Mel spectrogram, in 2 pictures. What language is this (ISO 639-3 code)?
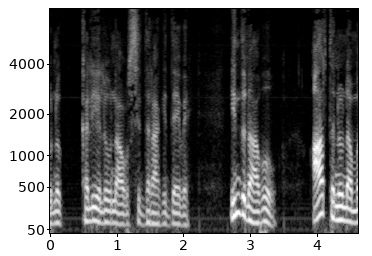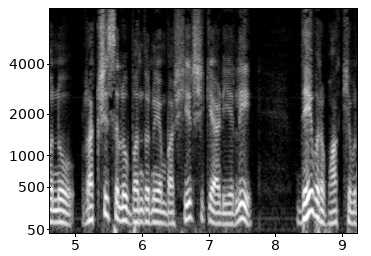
kan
